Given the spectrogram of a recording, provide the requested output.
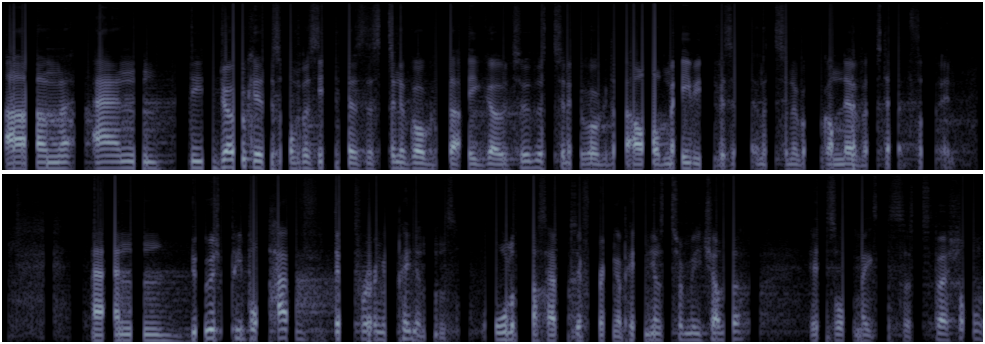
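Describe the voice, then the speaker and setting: At a fairly quick pace, a man with a British accent and medium pitch speaks with ordinary pitch variation in a dry, close sound with no echo. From London, England. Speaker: public speaker and political commentator. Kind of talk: public talk. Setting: stage with audience. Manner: hesitant with fillers.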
